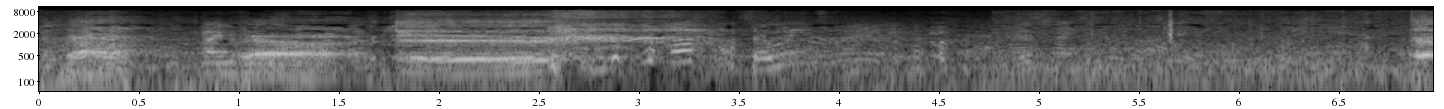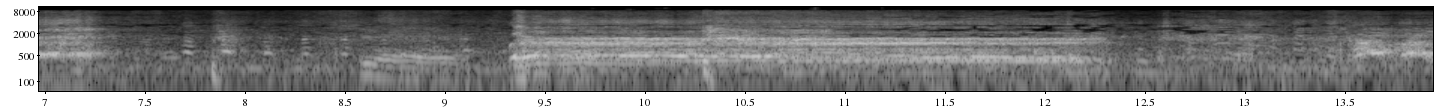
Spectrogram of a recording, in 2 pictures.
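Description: Several loud, drawn-out voiced belches with rough, croaking tone, separated by pauses and some background chatter; deliberate repeated burping.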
